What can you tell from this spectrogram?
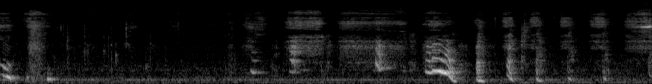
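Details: Shiba-beagle mix dog indoors, curious about something on top of the refrigerator, gives a short falling whine amid scattered clicks, sniffs and shuffling noises, with a steady low hum in the room.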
